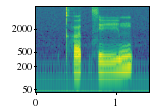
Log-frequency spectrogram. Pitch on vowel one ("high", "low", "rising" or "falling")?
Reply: rising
